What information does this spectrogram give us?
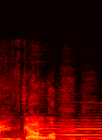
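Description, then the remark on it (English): A short, high-pitched wailing cry that rises and wavers for about a second, seemingly voiced by an adult imitating a baby crying. “starts crying.”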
